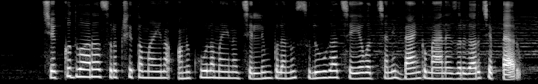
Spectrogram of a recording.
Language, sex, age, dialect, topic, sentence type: Telugu, female, 25-30, Central/Coastal, banking, statement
